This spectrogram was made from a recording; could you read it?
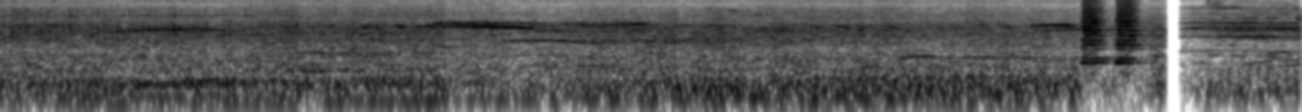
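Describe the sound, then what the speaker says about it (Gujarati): Busy road traffic in Bhavnagar, with a steady dense rumble of vehicles, a few faint distant horn toots, then a sharp burst of louder honking near the end as a voice speaks over the din. "ટ્રાફિક તો બહુ છે."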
